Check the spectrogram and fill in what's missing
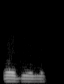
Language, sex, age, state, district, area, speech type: Nepali, male, 30-45, West Bengal, Kalimpong, rural, conversation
